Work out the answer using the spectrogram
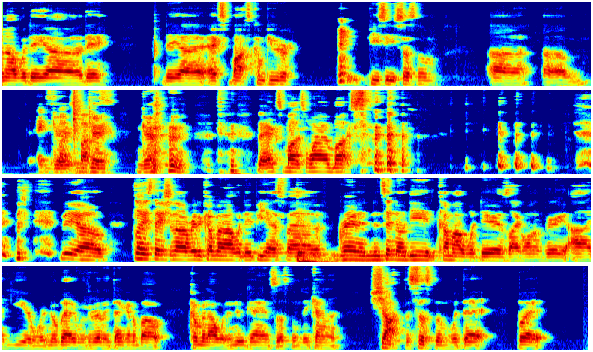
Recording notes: We would like to apologize for the quality. We had some technical difficulties.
